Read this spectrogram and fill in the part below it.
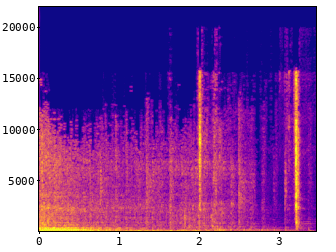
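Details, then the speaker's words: Toyota 3VZ-E V6 with newly fitted turbo, no intake hose or exhaust connected: catches with a deep rumble, then dies within seconds; owner suspects the fuel pump failed, as it wasn't heard priming. "and I suspect that my fuel pump has gone out cuz I didn't hear it come on which could help to explain why it died right after it started"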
